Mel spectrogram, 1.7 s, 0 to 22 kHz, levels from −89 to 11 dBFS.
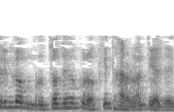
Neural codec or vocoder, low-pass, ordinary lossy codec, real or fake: none; 7.2 kHz; MP3, 24 kbps; real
